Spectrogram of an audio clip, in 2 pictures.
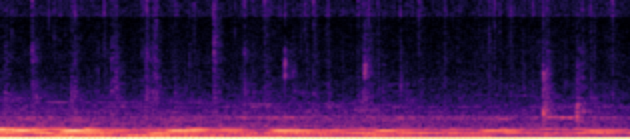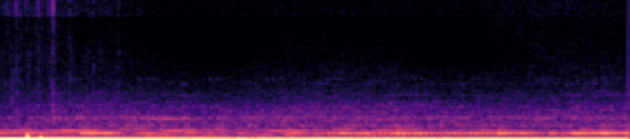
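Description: Hail patters steadily and densely across a surface outdoors on a mountain trail, with a constant low rumble of wind underneath and one brief knock partway through.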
